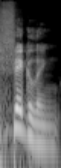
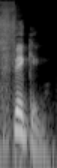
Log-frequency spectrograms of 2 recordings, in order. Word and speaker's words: figging: from me actually like pronouncing a word the wrong way. Right. You found out that figgling is actually a thing. But they don't. But almost, because this is called figging.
